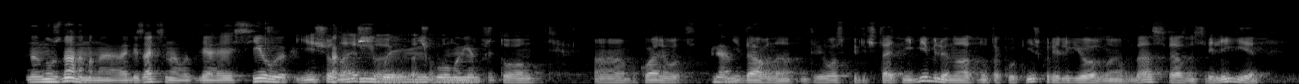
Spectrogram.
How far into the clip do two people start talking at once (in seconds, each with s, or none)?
3.3 s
